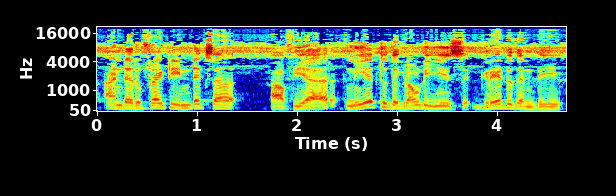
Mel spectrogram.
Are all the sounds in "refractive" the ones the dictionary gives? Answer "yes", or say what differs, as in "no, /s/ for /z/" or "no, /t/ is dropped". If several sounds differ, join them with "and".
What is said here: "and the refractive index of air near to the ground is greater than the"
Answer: no, /v/ is dropped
